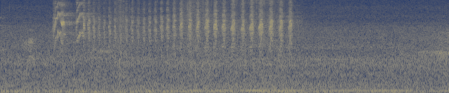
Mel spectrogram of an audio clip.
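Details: Crested caracara rattle: a sharp opening note, then a rapid, even train of dry clicking pulses lasting about two seconds before stopping suddenly, with a faint low hum behind.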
